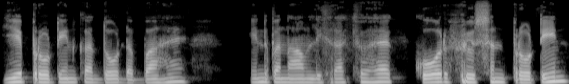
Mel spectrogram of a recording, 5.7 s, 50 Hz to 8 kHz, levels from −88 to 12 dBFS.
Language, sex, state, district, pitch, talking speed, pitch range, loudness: Marwari, male, Rajasthan, Churu, 130 Hz, 160 wpm, 125-140 Hz, -18 LUFS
